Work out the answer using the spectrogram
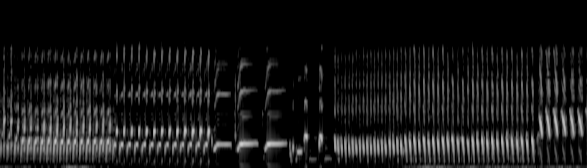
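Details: Yellow canary song played to tutor young canaries: rapid rolling trills at differing pitches, a few clipped whistled notes midway, then a fast dry rattle ending in a higher buzzy trill, with faint low thumps.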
